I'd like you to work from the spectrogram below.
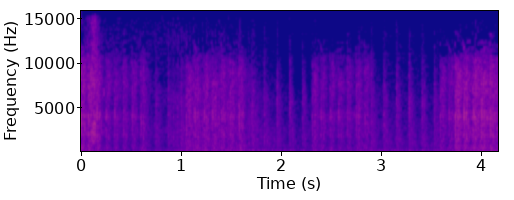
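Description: Mortar and gunfire in the Armored Brigade war game, a dense rumbling barrage of distant blasts and rattling fire rolling on steadily without a break.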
